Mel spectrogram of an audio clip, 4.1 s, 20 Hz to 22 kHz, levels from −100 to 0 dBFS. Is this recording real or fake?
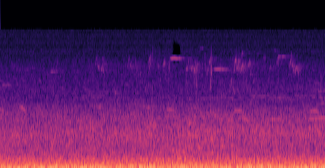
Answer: real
